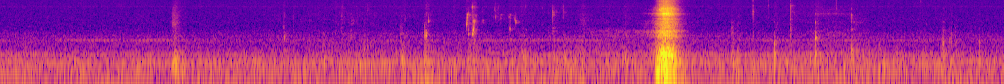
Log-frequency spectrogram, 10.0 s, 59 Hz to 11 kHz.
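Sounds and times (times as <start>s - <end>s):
person sniffing: 6.4s - 6.9s.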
